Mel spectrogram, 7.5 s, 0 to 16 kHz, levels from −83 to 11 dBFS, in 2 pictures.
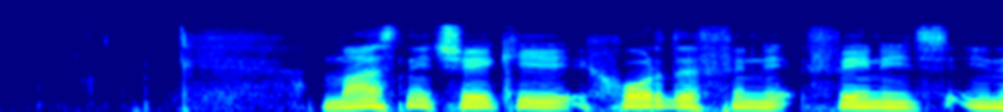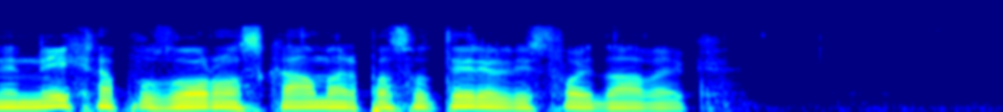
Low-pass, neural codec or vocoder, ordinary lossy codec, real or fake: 7.2 kHz; none; AAC, 48 kbps; real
